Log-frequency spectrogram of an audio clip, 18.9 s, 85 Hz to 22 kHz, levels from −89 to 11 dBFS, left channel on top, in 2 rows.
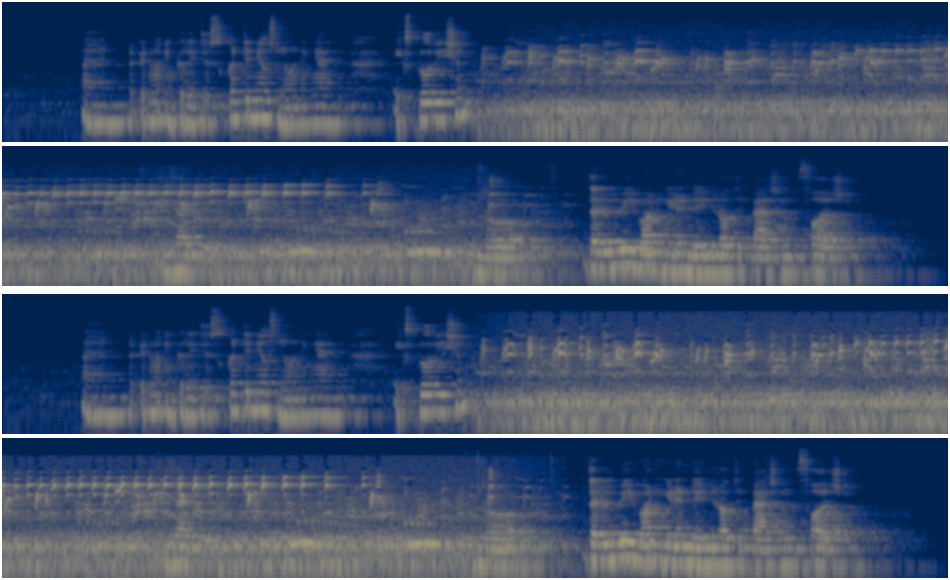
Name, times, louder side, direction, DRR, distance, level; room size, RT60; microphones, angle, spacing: voice 1, 0.8-4.7, left 1 dB, 15° left, 5 dB, 0.6 m, -40 dB
sound 1, 4.7-15.1, right 7 dB, 85° right, 0.5 m, -31 dB
voice 2, 11.0-11.7 14.2-14.7 15.3-17.8, right 1 dB, 65° right, 2 dB, 1.4 m, -35 dB
9.5 x 3.5 x 6.6 m, 1.1 s
head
